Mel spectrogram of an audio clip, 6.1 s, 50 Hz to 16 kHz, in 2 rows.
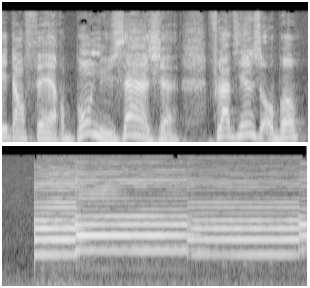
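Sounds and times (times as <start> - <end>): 
speech: 0.0 - 3.1
new fire engine siren of the national fire brigade wailing in two tones: 3.4 - 6.0.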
